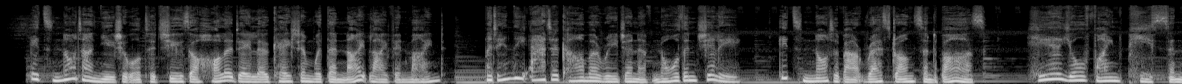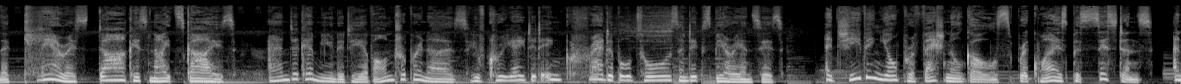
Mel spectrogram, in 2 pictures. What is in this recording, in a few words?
corporate narration explainer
